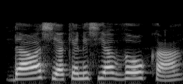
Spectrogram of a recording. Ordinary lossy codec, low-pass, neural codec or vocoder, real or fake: MP3, 64 kbps; 7.2 kHz; none; real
